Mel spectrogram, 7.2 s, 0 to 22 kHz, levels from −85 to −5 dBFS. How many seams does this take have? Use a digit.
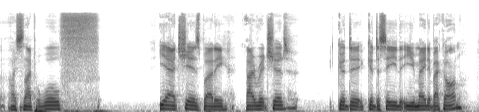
0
